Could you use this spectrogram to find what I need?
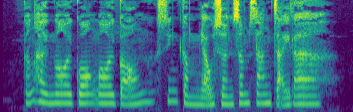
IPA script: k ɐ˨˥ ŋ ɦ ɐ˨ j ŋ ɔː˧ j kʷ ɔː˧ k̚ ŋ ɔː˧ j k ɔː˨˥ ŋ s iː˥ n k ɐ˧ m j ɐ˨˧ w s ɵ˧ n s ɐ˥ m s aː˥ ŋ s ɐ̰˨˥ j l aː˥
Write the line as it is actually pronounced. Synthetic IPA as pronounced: k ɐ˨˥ ŋ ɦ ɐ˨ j ŋ ɔː˧ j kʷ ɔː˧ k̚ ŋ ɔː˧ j k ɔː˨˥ ŋ s iː˥ n k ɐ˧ m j ɐ˨˧ w s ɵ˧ n s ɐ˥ m s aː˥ ŋ t͡s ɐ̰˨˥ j l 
